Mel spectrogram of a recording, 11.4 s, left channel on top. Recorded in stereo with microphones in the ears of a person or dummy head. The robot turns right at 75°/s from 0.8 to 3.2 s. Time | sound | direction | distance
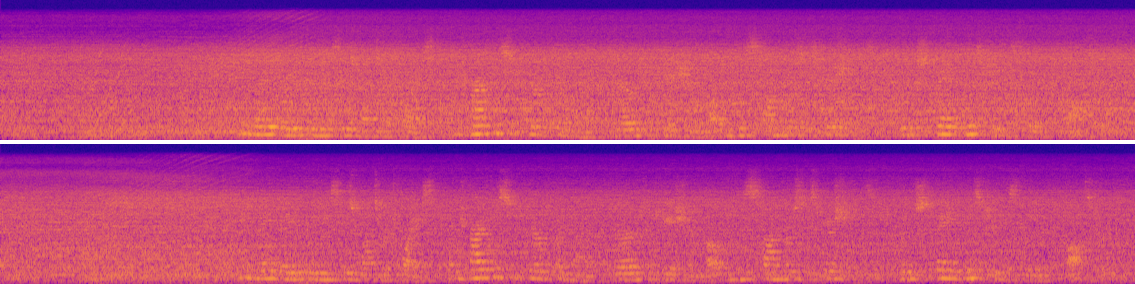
0.0 | running water | 130° right | 0.8 m
2.4 | a woman speaking | 165° right | 2 m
